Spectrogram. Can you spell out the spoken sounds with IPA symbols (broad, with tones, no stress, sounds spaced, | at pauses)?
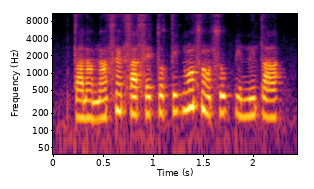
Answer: t a˨ ɾ ã˨ n ã˨˦ s ɛ̃˦˨ s a˧ s e˧ t o˧ t i˧ ɡ ɔ̃˦ s ɔ̃˧ s u˦ k͡p i˧ m ĩ˦ t a˦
